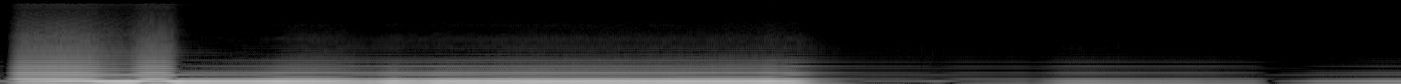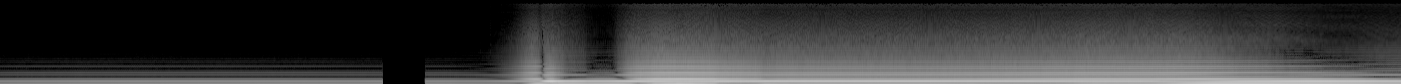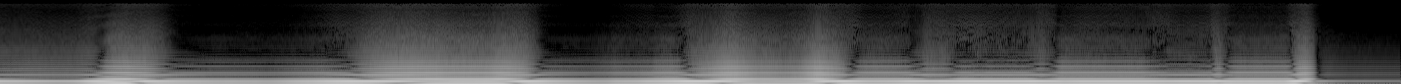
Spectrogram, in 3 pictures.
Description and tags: EMF alarm clock hum modulated
This sound effect was recorded with high quality sound equipment and comes from a sound library called EMF which is pack of 216 high quality audio files with a total length of 378 minutes. In this library you'll find different sci-fi sound effects recorded with special microphones that changes electro-magnetic field into the sound.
